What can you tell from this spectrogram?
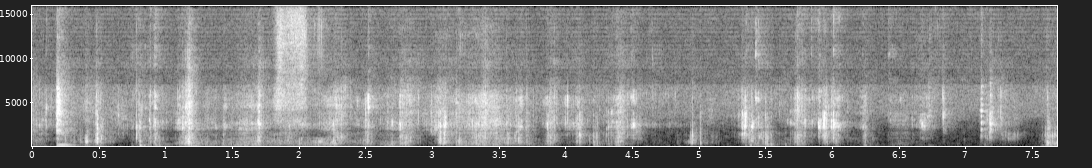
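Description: Biting and chewing a Pizza Hut Melt, the crisp folded crust crunching in many short, irregular crackles.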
